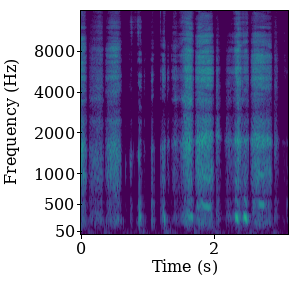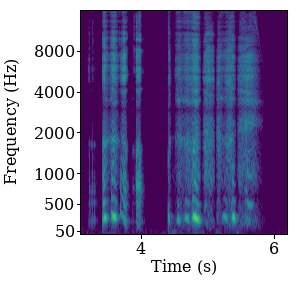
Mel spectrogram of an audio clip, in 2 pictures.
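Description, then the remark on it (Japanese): Soft, breathy exhales and sighs very close to the ear, coming in uneven bursts with short pauses, some carrying a faint voiced, murmuring quality. “ただ耳に甘い吐息がかかるだけ、ただ手をやらしくなぞられているだけなのに、どうして僕、頭がふわふわしてるんだ。”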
